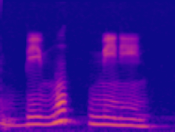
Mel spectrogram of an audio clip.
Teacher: بمؤمنین میں آپ دیکھ رہے ہیں حمزہ ساکن ہے، جس کی وجہ سے ہم جھٹکے سے پڑھ رہے ہیں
